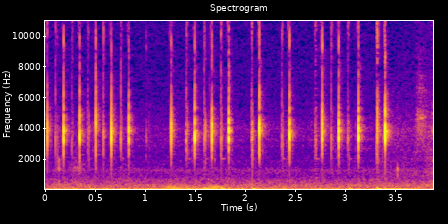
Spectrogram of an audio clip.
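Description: Rapid clicks of black switches on a Redragon Vata mechanical keyboard, close and crisp, in quick irregular bursts with no talk.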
